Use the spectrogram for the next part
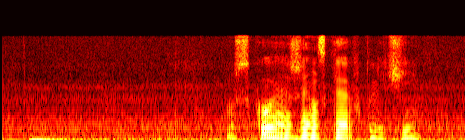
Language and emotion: Russian, sad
